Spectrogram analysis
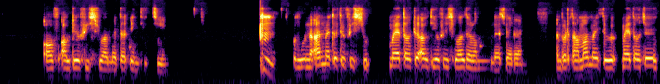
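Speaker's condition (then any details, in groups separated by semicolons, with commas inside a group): No condition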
